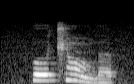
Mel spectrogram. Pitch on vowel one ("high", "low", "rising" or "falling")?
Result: high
